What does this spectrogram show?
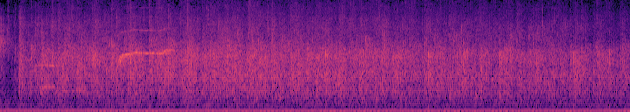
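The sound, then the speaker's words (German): An audience gives sustained applause to God during a sermon, a dense steady wash of many hands clapping at even loudness, with a few faint whoops or cheers briefly rising above it. “Lass uns mal Gott dafür einen Applaus geben.”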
